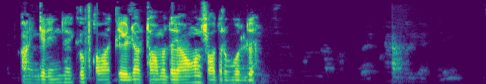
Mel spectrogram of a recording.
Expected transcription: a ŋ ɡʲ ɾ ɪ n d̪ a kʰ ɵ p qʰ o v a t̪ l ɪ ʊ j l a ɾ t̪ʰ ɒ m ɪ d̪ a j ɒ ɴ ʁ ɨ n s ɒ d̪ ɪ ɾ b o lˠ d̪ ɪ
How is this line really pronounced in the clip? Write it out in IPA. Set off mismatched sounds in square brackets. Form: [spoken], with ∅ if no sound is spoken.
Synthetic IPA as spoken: a ŋ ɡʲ ɾ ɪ n d̪ a kʰ ɵ p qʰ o v a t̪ l ɪ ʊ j l a ɾ t̪ʰ ɒ m ɪ d̪ a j ɒ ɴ ʁ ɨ n s ɒ d̪ ɪ ɾ b o lˠ d̪ ɪ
